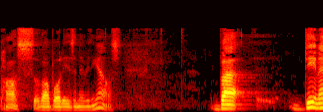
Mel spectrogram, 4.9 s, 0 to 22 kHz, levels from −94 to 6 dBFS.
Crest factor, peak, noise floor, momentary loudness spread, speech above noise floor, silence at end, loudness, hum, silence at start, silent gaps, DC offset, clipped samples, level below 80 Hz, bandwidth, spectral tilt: 22 dB; -6 dBFS; -66 dBFS; 22 LU; 41 dB; 0 s; -26 LUFS; none; 0 s; none; under 0.1%; under 0.1%; -72 dBFS; 8 kHz; -4.5 dB/octave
